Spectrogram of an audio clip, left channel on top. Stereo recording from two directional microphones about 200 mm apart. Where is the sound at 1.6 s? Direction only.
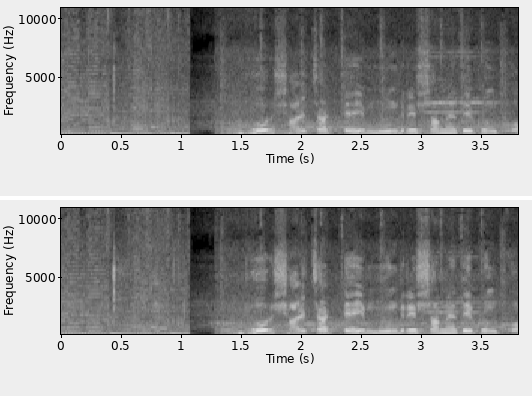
20° right (ahead or behind).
